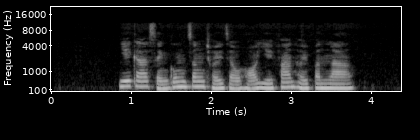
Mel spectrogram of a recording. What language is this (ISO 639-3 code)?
yue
